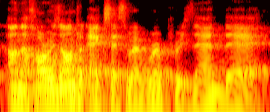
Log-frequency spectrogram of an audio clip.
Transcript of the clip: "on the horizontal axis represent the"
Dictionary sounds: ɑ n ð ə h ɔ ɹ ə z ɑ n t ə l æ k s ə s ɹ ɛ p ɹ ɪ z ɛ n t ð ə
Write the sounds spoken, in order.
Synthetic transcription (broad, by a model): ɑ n ð ə h ɔ ɹ ə z ɑ n t ə l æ k s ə s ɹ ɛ p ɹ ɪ z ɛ n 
